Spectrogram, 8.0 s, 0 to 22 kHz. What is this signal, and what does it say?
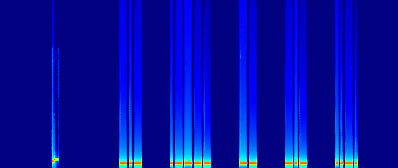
Morse code, heard as a keyed tone, about 25 wpm, spaced as for 12 wpm, 700 Hz. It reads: K1MKF
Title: USA Call Signs - 4x Character Spacing - 25wpm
